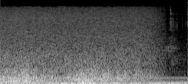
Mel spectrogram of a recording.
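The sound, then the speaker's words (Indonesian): A loud, steady roar of heavy rain in a storm at sea, with deep rumbling thunder rolling underneath, filling the short stretch before easing slightly at the very end. No voices. “Meskipun dalam melakukan penelitiannya ini mengharuskan dirinya berada di tengah lautan selama dua minggu dengan cuaca yang berubah-ubah, kadang cerah, kadang badai”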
